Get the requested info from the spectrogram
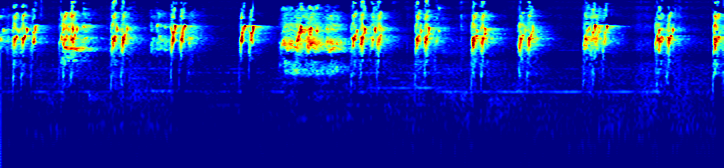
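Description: Parrotlet chicks give high, scratchy chirps in quick bursts, roughly two a second, with a faint steady hum underneath.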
